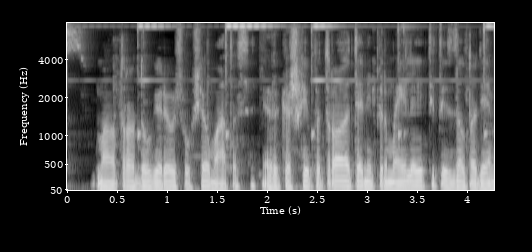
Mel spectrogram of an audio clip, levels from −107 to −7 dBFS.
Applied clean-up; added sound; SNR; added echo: classical method log-MMSE.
